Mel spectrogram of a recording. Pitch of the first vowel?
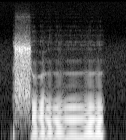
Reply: rising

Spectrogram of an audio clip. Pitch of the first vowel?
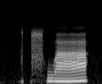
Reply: rising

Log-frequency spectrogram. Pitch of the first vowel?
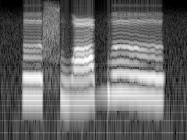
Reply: low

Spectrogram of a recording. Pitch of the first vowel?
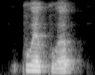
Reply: high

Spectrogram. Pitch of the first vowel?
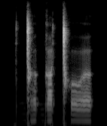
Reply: low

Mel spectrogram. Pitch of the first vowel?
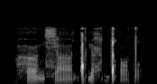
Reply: falling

